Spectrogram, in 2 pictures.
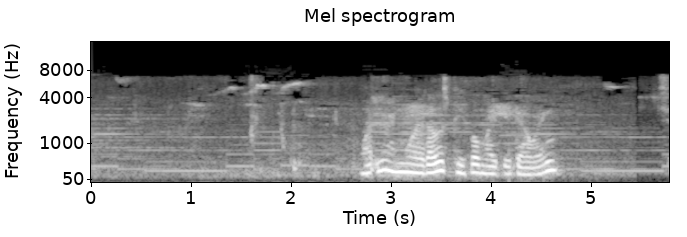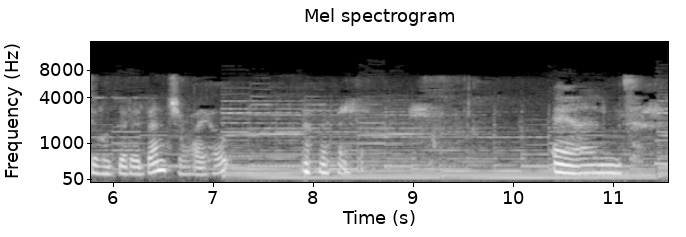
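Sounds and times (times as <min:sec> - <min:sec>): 
birds chirping at the beach: 0:00.1 - 0:06.6, 0:07.3 - 0:09.8
speech: 0:02.7 - 0:04.8, 0:05.8 - 0:08.6, 0:10.4 - 0:11.4
laughter: 0:07.9 - 0:08.5.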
